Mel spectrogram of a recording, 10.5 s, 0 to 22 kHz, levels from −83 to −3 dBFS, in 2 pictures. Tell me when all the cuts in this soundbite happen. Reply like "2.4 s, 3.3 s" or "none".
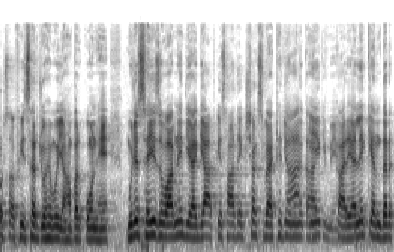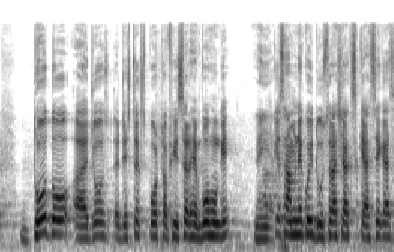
4.1 s, 8.9 s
